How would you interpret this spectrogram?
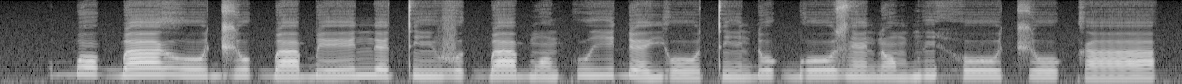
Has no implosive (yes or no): no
